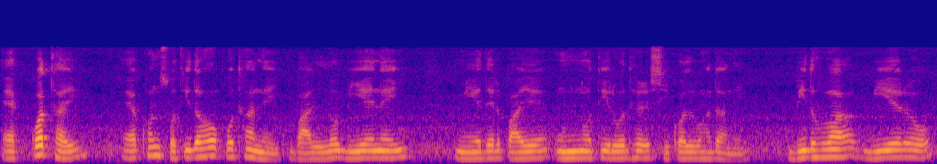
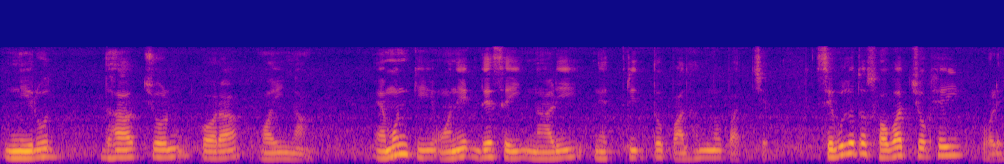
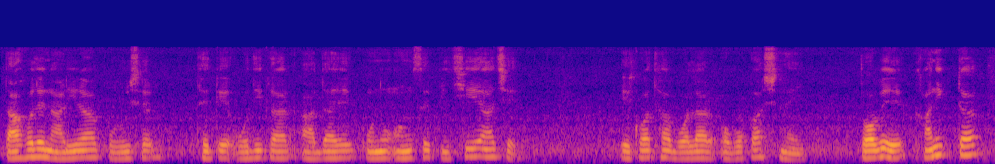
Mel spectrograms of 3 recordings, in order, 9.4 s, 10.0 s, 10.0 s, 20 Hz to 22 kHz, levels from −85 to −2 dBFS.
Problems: constant background noise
